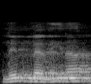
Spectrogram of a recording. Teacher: للذین لام باریک دال نرمی سے ادا ہوگا، دی یا مد ہے.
